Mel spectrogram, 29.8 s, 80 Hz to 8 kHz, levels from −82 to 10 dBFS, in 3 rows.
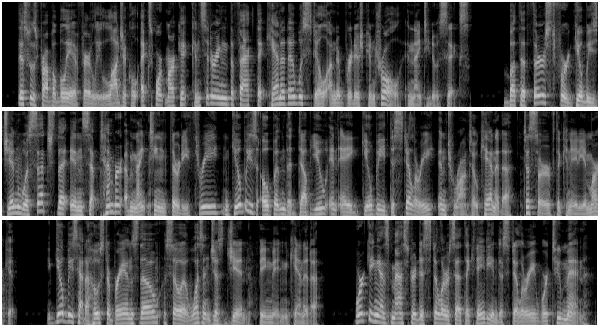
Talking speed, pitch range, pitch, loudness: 150 wpm, 105-170 Hz, 135 Hz, -20 LUFS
